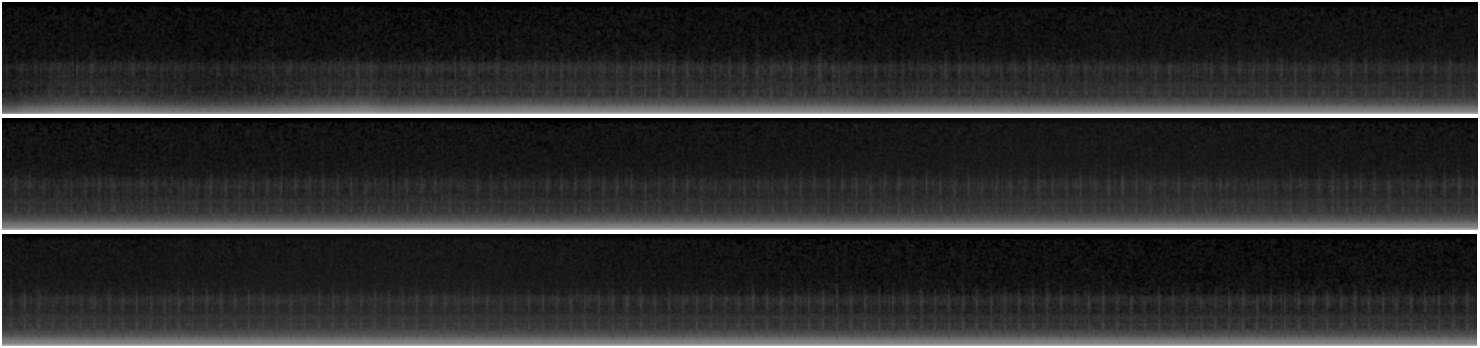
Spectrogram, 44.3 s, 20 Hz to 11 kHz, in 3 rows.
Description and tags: ELECBuzz Electric Hum Buzz 50Hz 01 FC HOME C411
Buzz, Hum, Electric, Static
